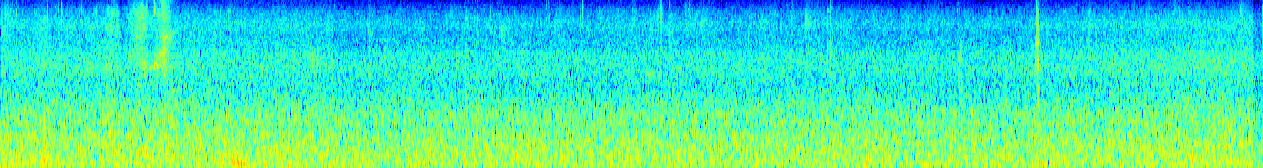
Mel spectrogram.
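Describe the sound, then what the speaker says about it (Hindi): Steady, dense rain falls outside as a continuous broadband hiss, with occasional faint clicks and taps over it and no speech. "बाहर बारिश की आवाज आपको आ रही होगी"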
